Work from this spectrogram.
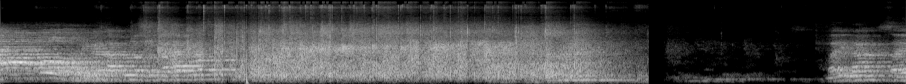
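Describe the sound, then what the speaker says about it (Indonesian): An audience applauds a student group in a classroom, a steady dense clatter of clapping lasting about six seconds that stops abruptly, followed by brief quiet and then voices. "Berikan aplaus kepada kelompok."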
